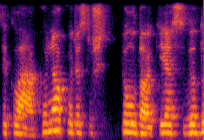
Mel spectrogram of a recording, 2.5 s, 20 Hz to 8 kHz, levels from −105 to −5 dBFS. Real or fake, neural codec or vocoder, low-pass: real; none; 7.2 kHz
